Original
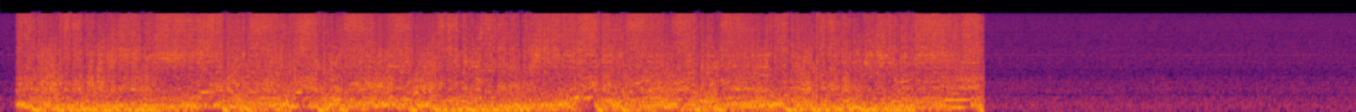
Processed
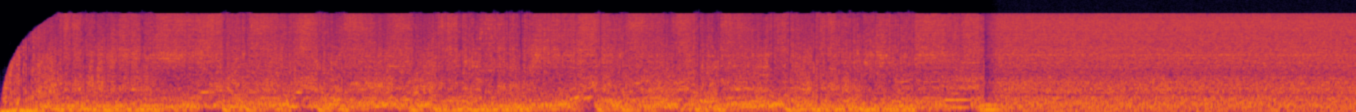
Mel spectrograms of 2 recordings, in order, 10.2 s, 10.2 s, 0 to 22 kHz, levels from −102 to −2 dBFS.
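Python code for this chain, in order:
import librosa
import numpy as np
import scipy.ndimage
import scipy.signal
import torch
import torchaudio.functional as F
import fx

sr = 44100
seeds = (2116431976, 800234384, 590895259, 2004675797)

y = fx.tape_start_head(x, sr, length_s=0.43)
y = fx.hum_notches(y, sr, base_hz=60, count=3)
y = fx.env_flatten(y, sr, amount_pct=100)
y = F.gain(torch.from_numpy(y), -5.0).numpy()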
